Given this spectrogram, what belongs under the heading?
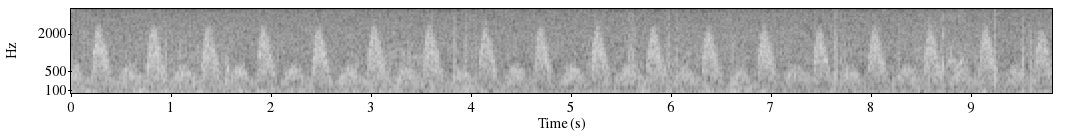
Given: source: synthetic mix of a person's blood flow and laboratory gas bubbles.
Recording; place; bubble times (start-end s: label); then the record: Doppler ultrasound of blood flow; subclavian vein
1.19-1.28 s: bubbles
4.27-4.43 s: bubbles
7.65-7.75 s: bubbles
8.19-8.23 s: bubbles
8.44-8.94 s: bubbles
9.15-9.27 s: bubbles
From the record:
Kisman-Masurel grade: 121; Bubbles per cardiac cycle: 1 to 2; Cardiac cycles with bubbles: 10 to 50%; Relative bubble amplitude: barely perceptible (0.100 to 0.250); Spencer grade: 2 (many but less than half of the cardiac periods contain bubble signals, singularly or in groups); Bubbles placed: anywhere in the cardiac cycle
